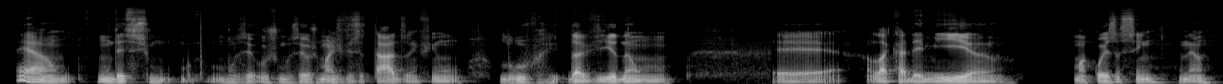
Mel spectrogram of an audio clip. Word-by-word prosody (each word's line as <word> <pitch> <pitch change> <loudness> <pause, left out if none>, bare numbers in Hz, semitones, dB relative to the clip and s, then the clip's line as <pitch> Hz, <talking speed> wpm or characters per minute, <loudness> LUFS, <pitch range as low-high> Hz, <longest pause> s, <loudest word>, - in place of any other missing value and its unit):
É, 110 -1 +5
um 85 -3 0 0.3
um 100 -3 +3
desses 95 +1 +2 0.6
mus 85 -4 -7
os 90 -1 -3
museus 85 0 -2
mais 80 -1 0
visitados, 75 +1 0
enfim, 70 0 -4 0.4
Louvre 80 0 -2
da 75 -3 +6
vida, 75 +3 +3
um, 65 -1 -1 1.0
eh, 70 -3 -2 0.3
La 75 0 +4
academia, 75 +2 +4 0.9
uma 80 +1 -2
coisa 90 +3 +2
assim, 95 -5 -1 0.2
né. 85 +2 -1
80 Hz, 105 wpm, -25 LUFS, 70-85 Hz, 1.0 s, da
